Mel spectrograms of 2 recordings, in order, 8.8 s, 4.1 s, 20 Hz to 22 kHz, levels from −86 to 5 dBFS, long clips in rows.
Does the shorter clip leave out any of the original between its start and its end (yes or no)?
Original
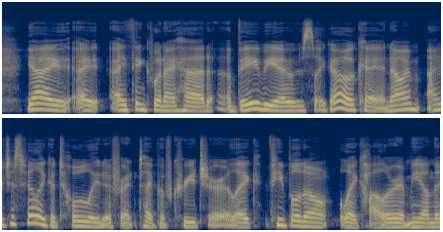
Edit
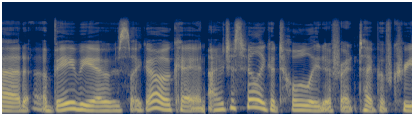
yes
